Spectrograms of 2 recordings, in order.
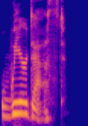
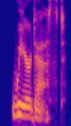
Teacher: In American English, the word is pronounced weirdest. Weir with a strong R sound. Dest with a soft D.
